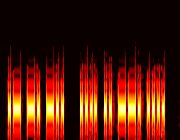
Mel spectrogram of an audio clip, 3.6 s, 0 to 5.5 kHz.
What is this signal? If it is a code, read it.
Morse code, heard as a keyed tone, about 25 wpm, 600 Hz. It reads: AND HIGH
